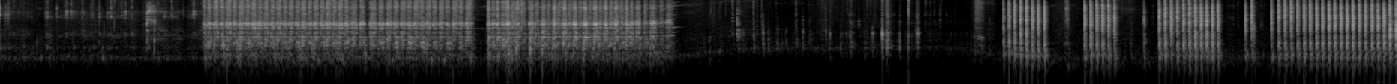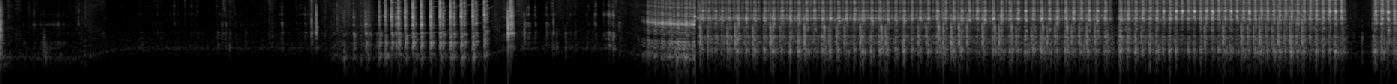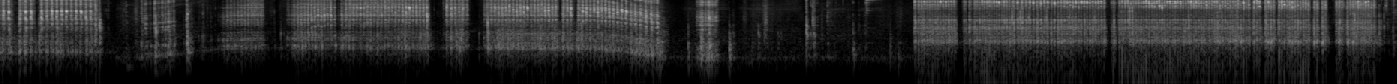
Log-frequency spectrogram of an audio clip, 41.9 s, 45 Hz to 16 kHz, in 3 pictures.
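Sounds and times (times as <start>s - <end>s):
coping saw strokes: 2.0s - 6.8s
handsaw strokes: 2.0s - 6.8s.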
